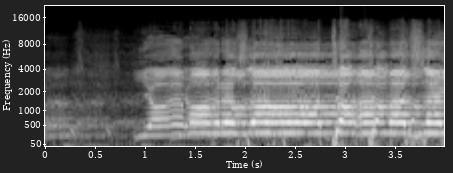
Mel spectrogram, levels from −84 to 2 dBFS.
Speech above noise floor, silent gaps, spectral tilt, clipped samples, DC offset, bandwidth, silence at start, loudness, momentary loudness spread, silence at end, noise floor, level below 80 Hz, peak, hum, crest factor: 30 dB; none; -2.5 dB/octave; under 0.1%; under 0.1%; 14.5 kHz; 0.05 s; -11 LUFS; 10 LU; 0 s; -42 dBFS; -40 dBFS; 0 dBFS; none; 12 dB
